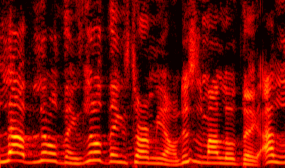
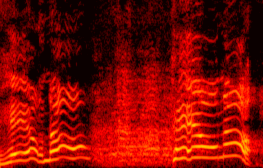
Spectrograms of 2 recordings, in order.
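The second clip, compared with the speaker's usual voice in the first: emphatic refusal; 9 semitones higher, much slower than usual. Retold or imitated. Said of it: "And I was like".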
